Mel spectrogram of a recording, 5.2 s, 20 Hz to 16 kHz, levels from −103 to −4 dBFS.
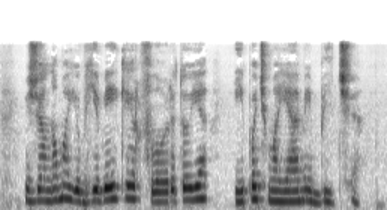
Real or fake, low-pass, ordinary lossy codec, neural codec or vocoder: fake; 7.2 kHz; MP3, 64 kbps; codec, 16 kHz, 2 kbps, X-Codec, WavLM features, trained on Multilingual LibriSpeech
